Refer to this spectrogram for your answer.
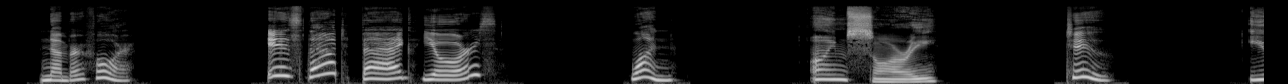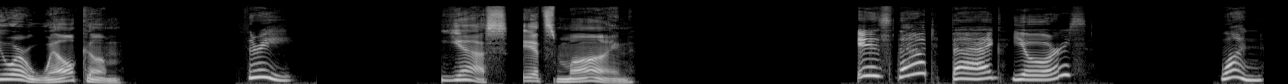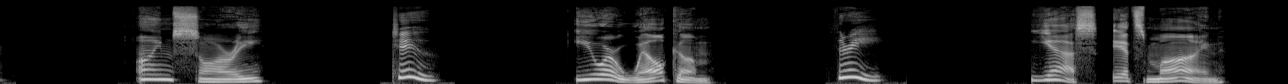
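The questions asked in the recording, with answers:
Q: Is that bag yours?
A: 3: Yes, it's mine.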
